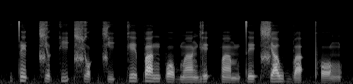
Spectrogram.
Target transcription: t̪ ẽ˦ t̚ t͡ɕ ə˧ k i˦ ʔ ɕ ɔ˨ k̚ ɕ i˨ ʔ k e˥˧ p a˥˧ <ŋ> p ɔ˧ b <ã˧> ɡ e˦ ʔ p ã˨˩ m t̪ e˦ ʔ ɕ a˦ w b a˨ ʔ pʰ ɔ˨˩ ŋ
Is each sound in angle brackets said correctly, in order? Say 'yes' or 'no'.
no, yes

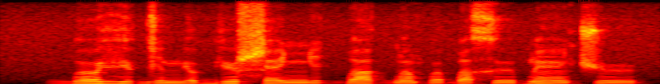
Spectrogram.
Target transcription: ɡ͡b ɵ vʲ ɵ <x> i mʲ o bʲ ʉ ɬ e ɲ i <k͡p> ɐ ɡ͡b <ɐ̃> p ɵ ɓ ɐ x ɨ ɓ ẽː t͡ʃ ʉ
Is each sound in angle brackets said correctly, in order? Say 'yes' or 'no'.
no, no, yes

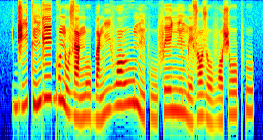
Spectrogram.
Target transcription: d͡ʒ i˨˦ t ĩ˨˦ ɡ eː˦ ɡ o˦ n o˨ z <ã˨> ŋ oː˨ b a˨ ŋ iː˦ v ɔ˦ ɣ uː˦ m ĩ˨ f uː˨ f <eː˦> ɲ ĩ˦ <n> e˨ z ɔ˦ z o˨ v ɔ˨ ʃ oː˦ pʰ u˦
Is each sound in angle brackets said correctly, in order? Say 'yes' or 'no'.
no, yes, no

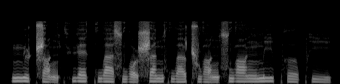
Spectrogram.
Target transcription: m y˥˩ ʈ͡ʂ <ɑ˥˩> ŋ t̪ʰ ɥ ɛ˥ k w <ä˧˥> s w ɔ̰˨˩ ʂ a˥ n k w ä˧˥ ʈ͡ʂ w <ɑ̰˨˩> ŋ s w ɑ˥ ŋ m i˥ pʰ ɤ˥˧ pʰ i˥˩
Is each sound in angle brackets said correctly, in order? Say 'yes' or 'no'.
no, no, yes

